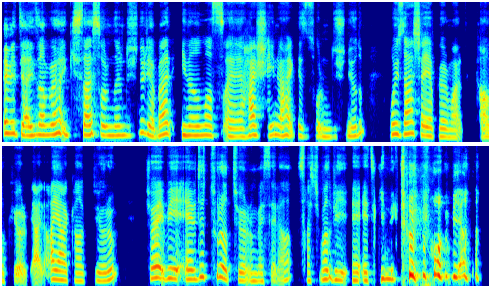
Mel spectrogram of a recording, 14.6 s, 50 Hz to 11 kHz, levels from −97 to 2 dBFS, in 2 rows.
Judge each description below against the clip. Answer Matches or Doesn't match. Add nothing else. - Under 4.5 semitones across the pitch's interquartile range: Matches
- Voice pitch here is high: Matches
